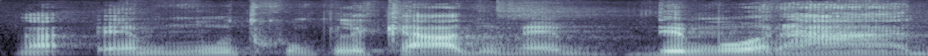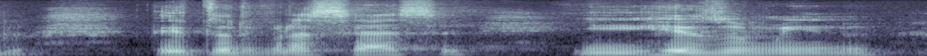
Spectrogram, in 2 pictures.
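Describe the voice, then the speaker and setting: A man's voice: medium pitch, steady tone, fairly quick, darkish tone, slightly rough. A man with a Brazilian Portuguese accent, a pastor telling his personal testimony in a podcast interview, earnest and preachy. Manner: earnest, preachy, acts out quoted dialogue.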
